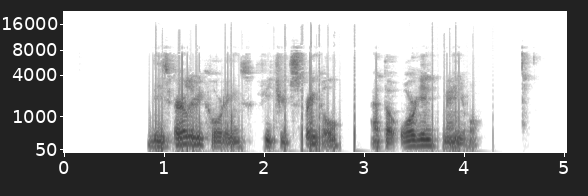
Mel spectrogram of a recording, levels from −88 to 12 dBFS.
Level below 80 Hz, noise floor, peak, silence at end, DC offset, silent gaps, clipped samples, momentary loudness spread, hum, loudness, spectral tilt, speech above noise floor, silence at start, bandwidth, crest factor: -46 dBFS; under -90 dBFS; -2 dBFS; 0.4 s; under 0.1%; none; under 0.1%; 11 LU; none; -22 LUFS; -5.5 dB/octave; over 68 dB; 0.85 s; 16 kHz; 20 dB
